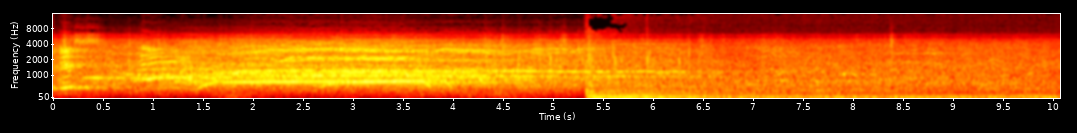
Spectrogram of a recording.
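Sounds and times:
audience cheering and screaming: 0:00.6 - 0:10.0.

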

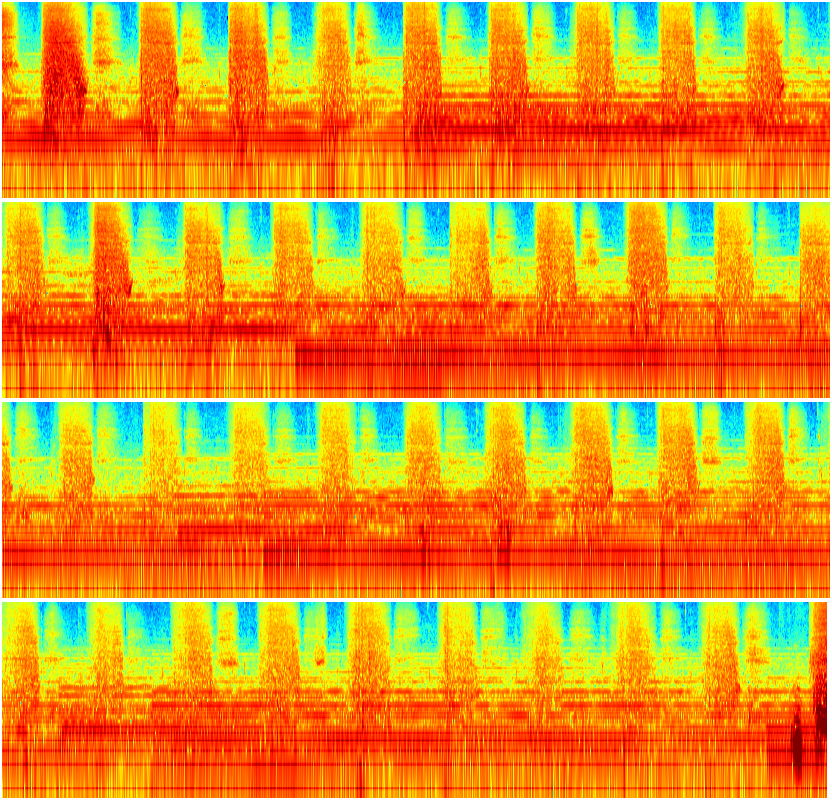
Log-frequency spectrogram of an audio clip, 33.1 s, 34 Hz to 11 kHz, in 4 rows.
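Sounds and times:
background music with regular beat: 0:00.0 - 0:33.0
man breathing deeply through mouth: 0:00.0 - 0:33.0.

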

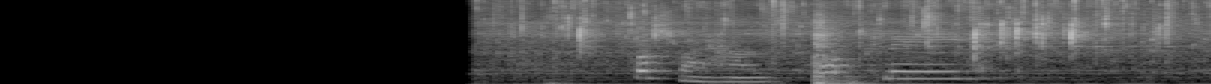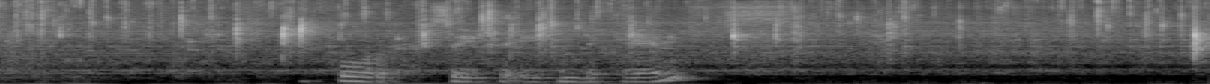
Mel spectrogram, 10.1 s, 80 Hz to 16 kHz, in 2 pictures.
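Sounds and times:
tap water running into sink: 0:02.0 - 0:10.0.

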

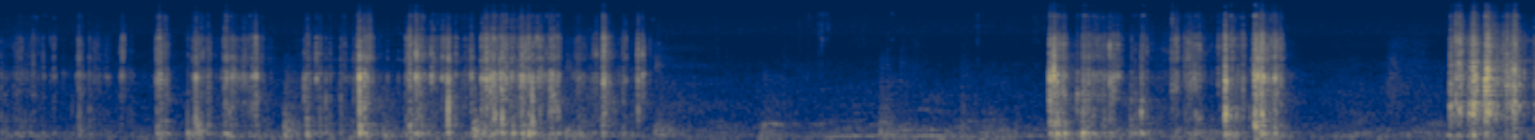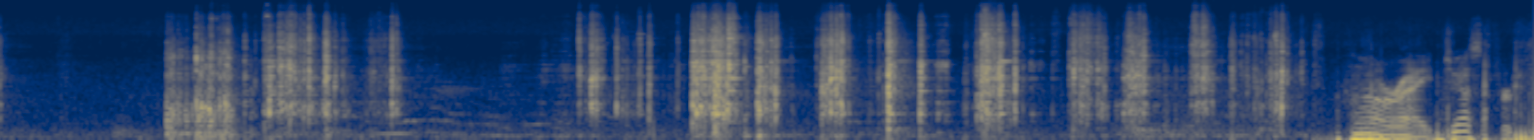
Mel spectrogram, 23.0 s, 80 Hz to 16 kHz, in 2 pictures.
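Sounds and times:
metal pins clinking and rattling: 0:00.0 - 0:05.0, 0:07.8 - 0:09.7, 0:10.8 - 0:11.6, 0:12.8 - 0:14.6, 0:15.7 - 0:21.4.

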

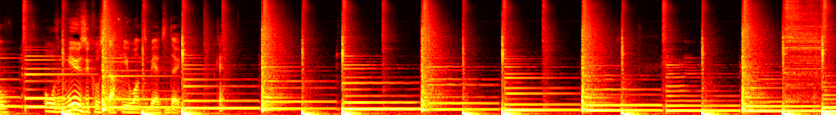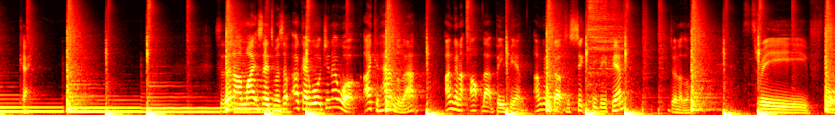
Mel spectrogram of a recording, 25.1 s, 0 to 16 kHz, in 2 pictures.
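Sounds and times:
drum beat: 0:00.0 - 0:05.7, 0:06.4 - 0:08.1, 0:10.6 - 0:15.2, 0:15.8 - 0:25.0
clean electric guitar notes: 0:00.0 - 0:17.4.

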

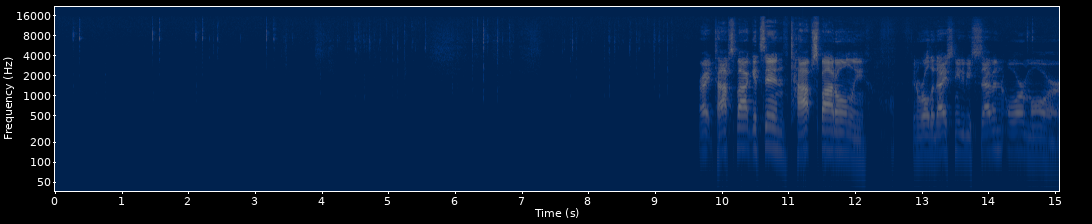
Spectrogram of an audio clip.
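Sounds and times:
computer keyboard typing: 0:00.2 - 0:00.8, 0:01.4 - 0:03.6, 0:04.2 - 0:05.6, 0:06.2 - 0:06.9, 0:07.6 - 0:09.4.

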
